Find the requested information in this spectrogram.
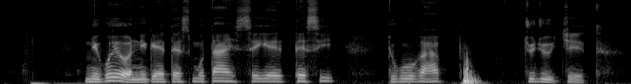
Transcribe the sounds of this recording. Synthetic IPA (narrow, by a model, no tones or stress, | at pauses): niɡojoniɡet̪esmut̪ajseɡet̪esi | tuɡuɡap | t͡ʃud͡ʒut͡ʃet̪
